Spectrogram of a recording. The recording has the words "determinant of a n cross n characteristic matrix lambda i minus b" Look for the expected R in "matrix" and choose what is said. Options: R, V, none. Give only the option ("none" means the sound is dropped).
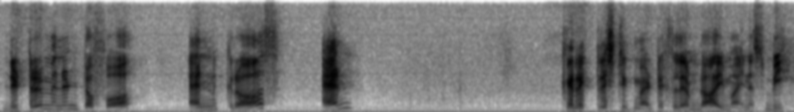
R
